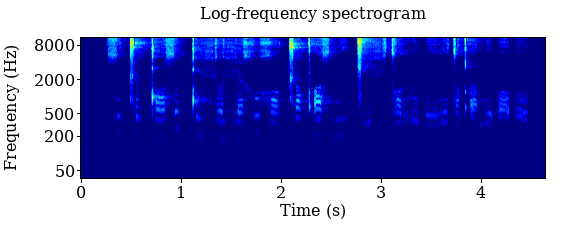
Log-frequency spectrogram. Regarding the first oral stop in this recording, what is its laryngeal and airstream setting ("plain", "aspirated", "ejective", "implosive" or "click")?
click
